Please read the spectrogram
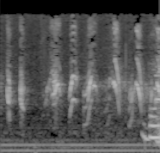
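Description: A bird chirping in quick short chirps, about five a second.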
